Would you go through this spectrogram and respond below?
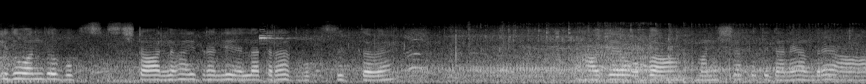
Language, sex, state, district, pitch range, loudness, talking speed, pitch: Kannada, female, Karnataka, Raichur, 200-225 Hz, -17 LUFS, 110 wpm, 215 Hz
